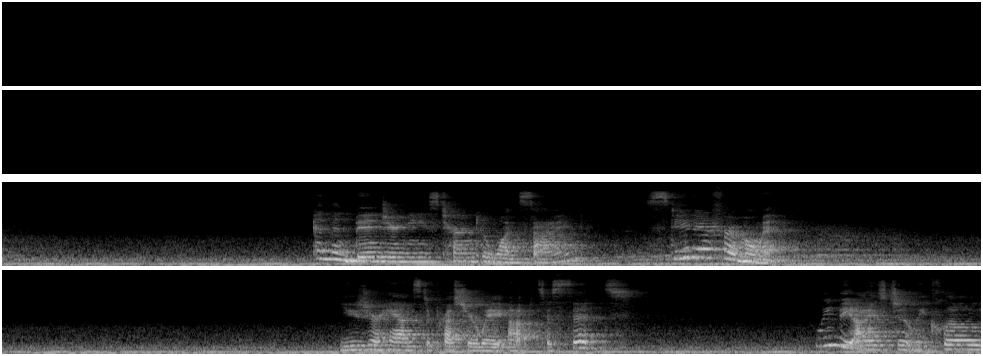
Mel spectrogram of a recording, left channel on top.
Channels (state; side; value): silent; left; digital silence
